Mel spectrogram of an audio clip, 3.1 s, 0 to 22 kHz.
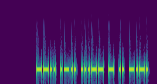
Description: Morse code, heard as a keyed tone, about 34 wpm, 700 Hz. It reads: ZL3TIC
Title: DXCC-100 Call Signs - 6 Characters - Repeated 2x - 35wpm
